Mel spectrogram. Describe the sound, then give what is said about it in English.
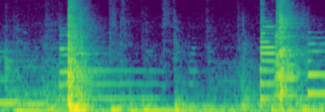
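A desk drawer is opened quietly, giving two soft knocking thuds a couple of seconds apart amid faint rattling and sliding noise, all fairly low in level. “The mystery sound was the sound of me opening the drawer to my desk like this.”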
